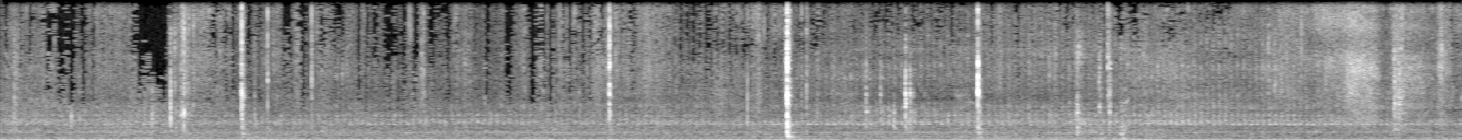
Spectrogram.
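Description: Engine idling with a steady low hum. Sharp metal clicks come now and then, the loudest about eight seconds in, as hydraulic hose couplers and fittings are handled and pushed onto the tractor's valve block.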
